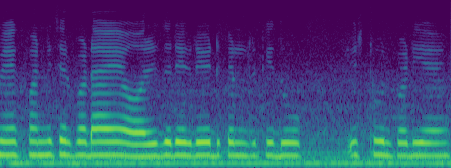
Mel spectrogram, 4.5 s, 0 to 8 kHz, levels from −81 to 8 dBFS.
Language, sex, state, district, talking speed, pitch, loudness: Hindi, female, Rajasthan, Barmer, 200 wpm, 215 Hz, -13 LUFS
